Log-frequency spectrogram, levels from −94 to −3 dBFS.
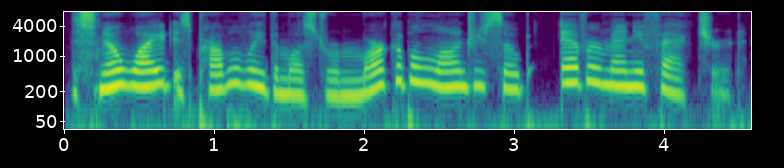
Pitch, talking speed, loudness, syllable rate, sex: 240 Hz, 155 wpm, -18 LUFS, 5.6 syllables/s, female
